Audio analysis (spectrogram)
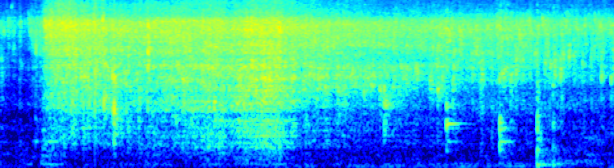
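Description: Potatoes and green chillies sizzle and crackle steadily in a hot pan, a dense frying hiss with a few light clicks of stirring, no voices over it.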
